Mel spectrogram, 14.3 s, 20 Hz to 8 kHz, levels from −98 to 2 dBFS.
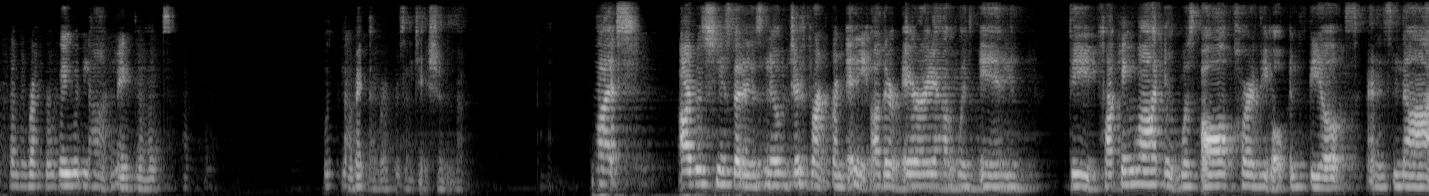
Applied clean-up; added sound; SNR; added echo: neural mask model DeepFilterNet 3.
